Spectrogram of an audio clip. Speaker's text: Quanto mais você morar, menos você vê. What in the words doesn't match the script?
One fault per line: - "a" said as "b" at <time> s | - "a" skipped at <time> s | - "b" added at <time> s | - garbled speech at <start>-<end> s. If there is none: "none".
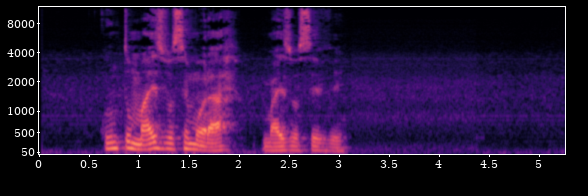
- "menos" said as "mais" at 2.2 s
